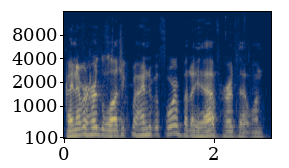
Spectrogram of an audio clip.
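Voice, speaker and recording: A man's voice: a little high, fast, bright, forceful tone. A man chatting casually while gaming with friends, wry and grumbling, fighting hiccups and a fading voice. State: hiccups, losing his voice. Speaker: co-streamer.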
